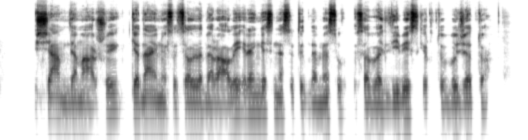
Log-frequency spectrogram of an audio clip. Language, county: Lithuanian, Šiauliai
